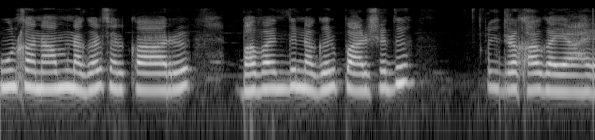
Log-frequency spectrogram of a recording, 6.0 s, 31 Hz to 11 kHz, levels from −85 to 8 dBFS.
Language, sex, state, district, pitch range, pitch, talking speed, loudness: Hindi, male, Bihar, West Champaran, 255-285 Hz, 270 Hz, 110 wpm, -16 LUFS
